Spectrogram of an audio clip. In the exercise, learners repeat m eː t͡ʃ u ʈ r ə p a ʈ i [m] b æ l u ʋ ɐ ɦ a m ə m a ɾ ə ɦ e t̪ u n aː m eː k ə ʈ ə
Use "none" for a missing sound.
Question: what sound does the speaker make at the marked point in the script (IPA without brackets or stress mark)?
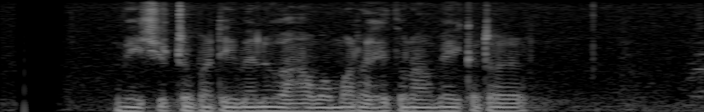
none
